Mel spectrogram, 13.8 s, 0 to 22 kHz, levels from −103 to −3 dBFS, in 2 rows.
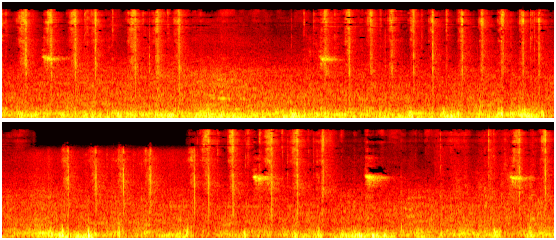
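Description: From 6.98 to 9.54 s, digital radio blends to analogue FM over 354 ms. Hiss appears about 25 dB down.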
